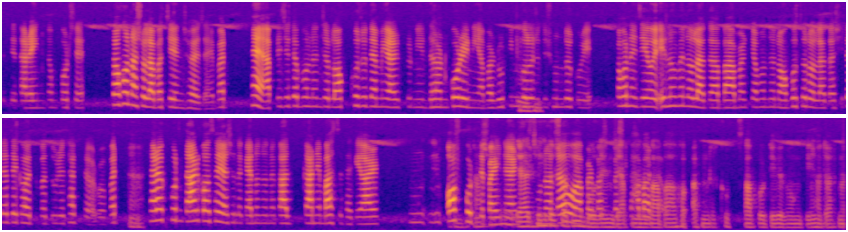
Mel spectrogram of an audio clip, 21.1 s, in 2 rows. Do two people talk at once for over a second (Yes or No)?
Yes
